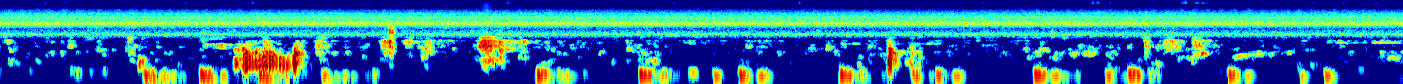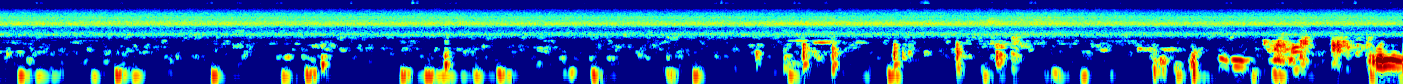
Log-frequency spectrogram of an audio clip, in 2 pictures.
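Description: Steady high-pitched buzzing of an insect chorus in the forest. Scattered faint knocks and rustles sit over it, with a few louder short sounds, the loudest about two and a half seconds in.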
